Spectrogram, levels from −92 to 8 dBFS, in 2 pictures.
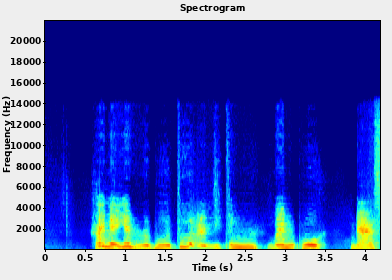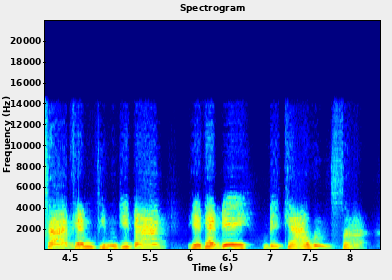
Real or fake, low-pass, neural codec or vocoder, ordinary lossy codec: fake; 14.4 kHz; codec, 44.1 kHz, 0.9 kbps, DAC; none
